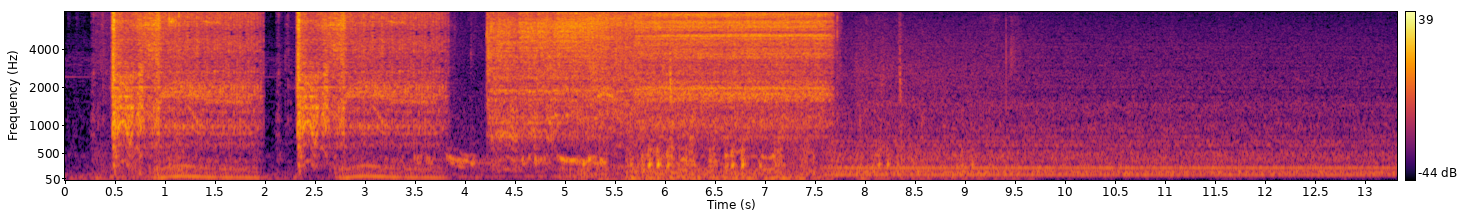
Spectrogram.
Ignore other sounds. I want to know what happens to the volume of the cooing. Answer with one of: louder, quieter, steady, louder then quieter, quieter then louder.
louder then quieter.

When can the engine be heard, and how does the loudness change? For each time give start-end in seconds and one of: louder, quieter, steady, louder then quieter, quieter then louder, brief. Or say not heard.
0.0-13.2 quieter.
